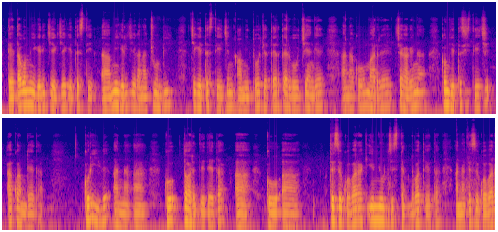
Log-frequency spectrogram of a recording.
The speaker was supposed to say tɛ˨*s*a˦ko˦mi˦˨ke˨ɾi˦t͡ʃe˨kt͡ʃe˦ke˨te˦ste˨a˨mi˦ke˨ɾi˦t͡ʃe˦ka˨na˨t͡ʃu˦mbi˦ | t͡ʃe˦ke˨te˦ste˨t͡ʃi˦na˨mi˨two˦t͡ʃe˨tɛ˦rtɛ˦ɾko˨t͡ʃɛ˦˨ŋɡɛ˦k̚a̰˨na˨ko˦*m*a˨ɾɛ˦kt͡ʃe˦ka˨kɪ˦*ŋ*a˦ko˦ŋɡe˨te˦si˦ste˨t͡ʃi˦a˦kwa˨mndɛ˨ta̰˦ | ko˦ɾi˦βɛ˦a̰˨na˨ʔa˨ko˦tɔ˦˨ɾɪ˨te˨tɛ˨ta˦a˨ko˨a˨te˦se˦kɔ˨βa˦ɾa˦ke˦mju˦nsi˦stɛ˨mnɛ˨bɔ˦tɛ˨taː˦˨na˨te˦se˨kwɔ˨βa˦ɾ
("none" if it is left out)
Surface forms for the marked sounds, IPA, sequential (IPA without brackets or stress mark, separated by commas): t, m, ŋ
